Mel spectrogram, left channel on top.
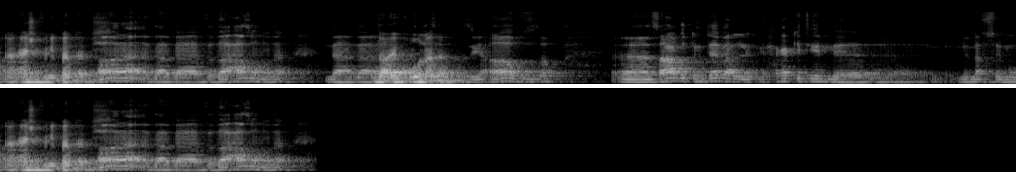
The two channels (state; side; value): drops out; right; at 3.2 s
